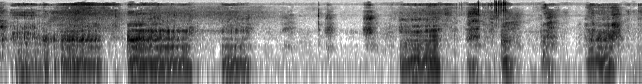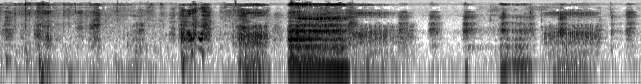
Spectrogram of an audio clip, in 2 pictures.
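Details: Two dogs growling during a tug-of-war fight over a new toy duck; deep rumbling growls come in loud bursts of about a second each, separated by short quieter gaps, with snorting breaths between.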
